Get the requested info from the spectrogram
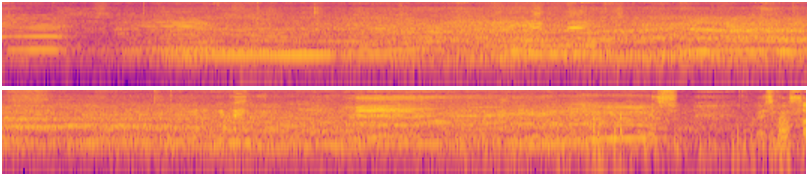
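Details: Cattle turned loose and raging as an elderly handler is scolded by a trader. Drawn-out, low, level moos follow one another almost without pause for ten seconds, with people calling warnings in the background.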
